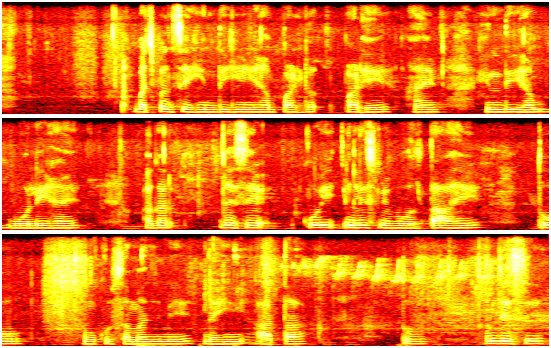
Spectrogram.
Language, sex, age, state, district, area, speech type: Hindi, female, 30-45, Uttar Pradesh, Jaunpur, urban, spontaneous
